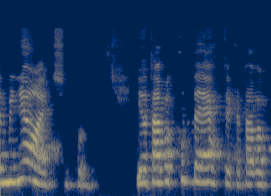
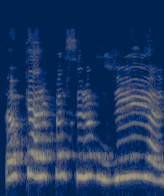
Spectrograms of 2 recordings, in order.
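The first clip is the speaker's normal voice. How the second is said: desperate no; 8 semitones higher, slower than usual. Retold or imitated. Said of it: "Eu falei".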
